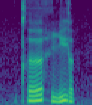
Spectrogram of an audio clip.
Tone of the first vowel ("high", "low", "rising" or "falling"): rising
